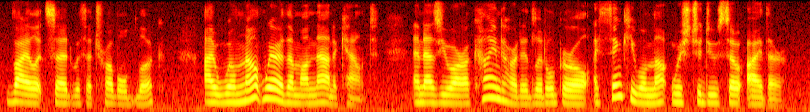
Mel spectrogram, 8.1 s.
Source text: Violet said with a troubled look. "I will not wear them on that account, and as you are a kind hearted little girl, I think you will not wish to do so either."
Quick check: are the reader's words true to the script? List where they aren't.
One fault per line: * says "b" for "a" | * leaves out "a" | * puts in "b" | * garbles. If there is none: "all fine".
all fine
